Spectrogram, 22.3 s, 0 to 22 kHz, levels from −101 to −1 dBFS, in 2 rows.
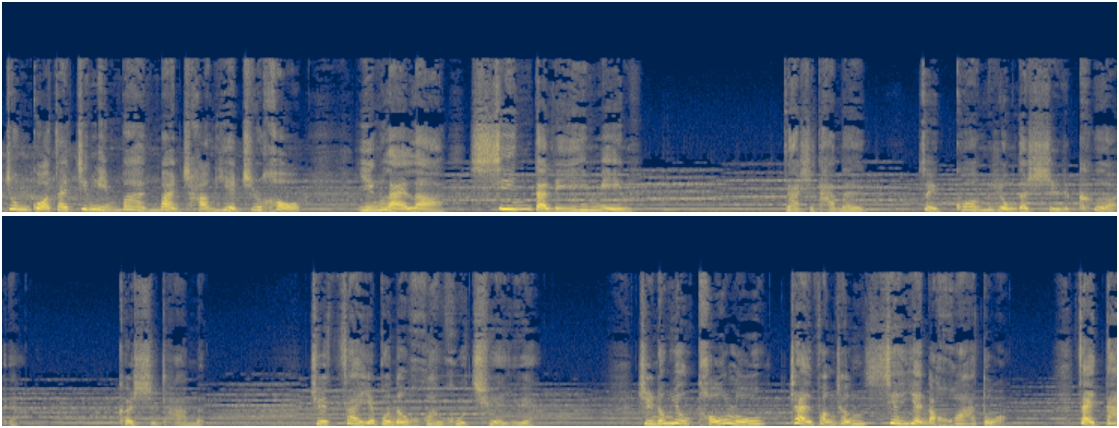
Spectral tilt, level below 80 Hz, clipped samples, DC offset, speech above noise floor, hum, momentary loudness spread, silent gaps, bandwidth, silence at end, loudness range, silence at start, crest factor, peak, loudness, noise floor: -4 dB/octave; -64 dBFS; under 0.1%; under 0.1%; 23 dB; none; 21 LU; none; 16.5 kHz; 0 s; 10 LU; 0 s; 20 dB; 0 dBFS; -20 LUFS; -42 dBFS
